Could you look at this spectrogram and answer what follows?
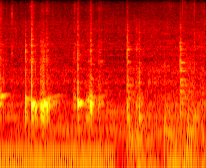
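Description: Tomato paste is stirred into a hot, sizzling pan for Portuguese seafood rice, a spoon scraping and clacking in an irregular rhythm over a steady frying hiss, close and fairly loud with no voices.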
